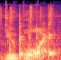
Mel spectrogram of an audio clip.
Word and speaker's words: DuBois: line 11 miles away do boys do boys do you hear me Panda do boys or actually Xavier 456 pronounce it as DuBois and you know what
